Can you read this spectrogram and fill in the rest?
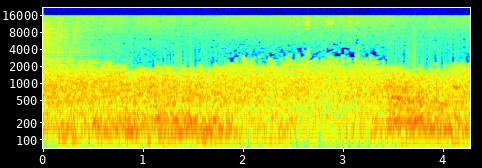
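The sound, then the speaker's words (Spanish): A deep, continuous roar rumbles steadily and loudly throughout, a volcano's eruption on La Palma churning with heavy low-end power and no pauses or voices. “En La Palma, el volcán continúa rugiendo, así suena en estos momentos.”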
